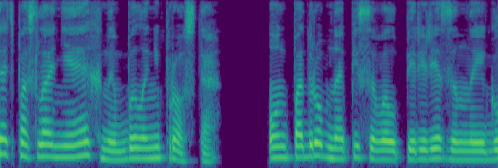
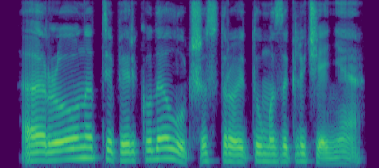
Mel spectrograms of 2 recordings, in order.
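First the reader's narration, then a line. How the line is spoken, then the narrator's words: Grumbling. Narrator (Russian): проворчал Томас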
